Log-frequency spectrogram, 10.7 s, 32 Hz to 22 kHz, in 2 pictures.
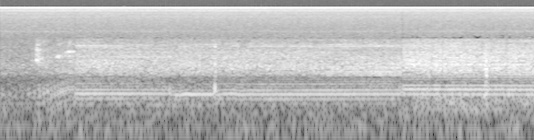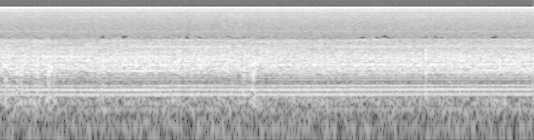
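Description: Kawasaki Ninja 300's parallel-twin engine running under way, with wind rush. Its note steps up in pitch a few times in the first four seconds, holds steady, and eases down slightly near the end.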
